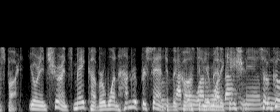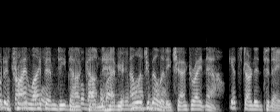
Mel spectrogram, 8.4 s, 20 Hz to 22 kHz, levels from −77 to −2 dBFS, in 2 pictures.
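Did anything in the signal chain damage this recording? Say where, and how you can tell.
No, nothing in the signal chain damaged this speech. The G.726 ADPCM stage at 32 kbit/s is audible only as a telephone band that stops near 4 kHz, with a faint coding grain that follows the level of the speech.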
